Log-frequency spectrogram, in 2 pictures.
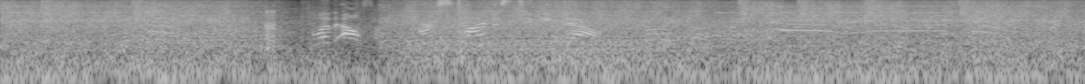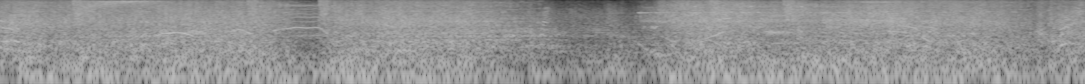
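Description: Energy shots blast and crackle repeatedly.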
